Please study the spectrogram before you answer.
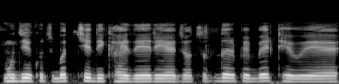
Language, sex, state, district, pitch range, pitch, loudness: Hindi, male, Rajasthan, Bikaner, 140-150 Hz, 145 Hz, -14 LUFS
